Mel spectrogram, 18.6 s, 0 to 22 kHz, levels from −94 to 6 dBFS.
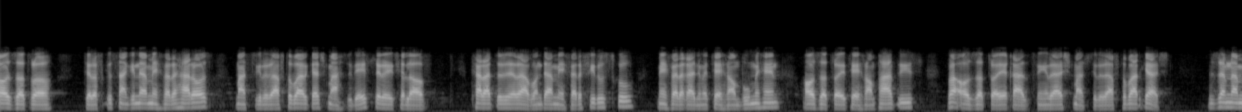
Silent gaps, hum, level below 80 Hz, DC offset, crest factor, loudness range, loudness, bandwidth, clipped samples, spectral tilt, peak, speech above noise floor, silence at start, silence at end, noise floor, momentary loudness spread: none; none; -68 dBFS; under 0.1%; 22 dB; 2 LU; -29 LUFS; 4.6 kHz; under 0.1%; -2.5 dB/octave; -8 dBFS; 47 dB; 0 s; 0 s; -75 dBFS; 8 LU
